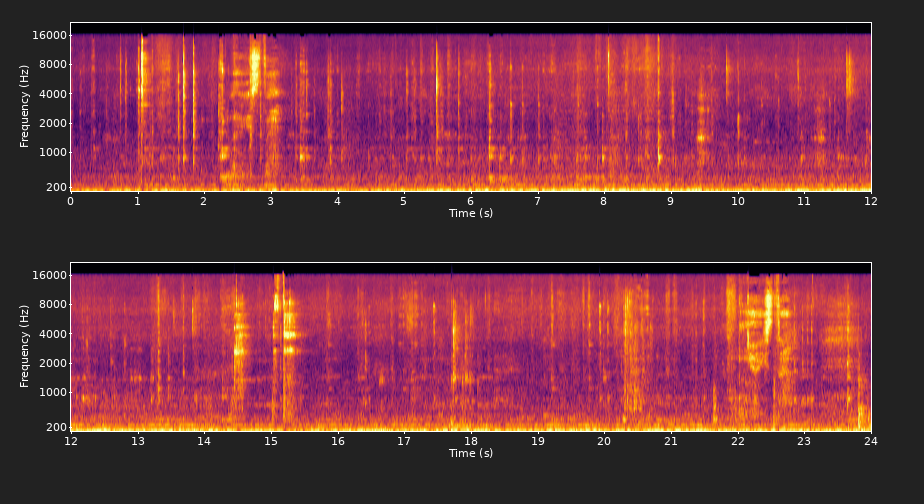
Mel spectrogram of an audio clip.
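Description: Metal parts clink and scrape as hands work on a brake caliper.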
